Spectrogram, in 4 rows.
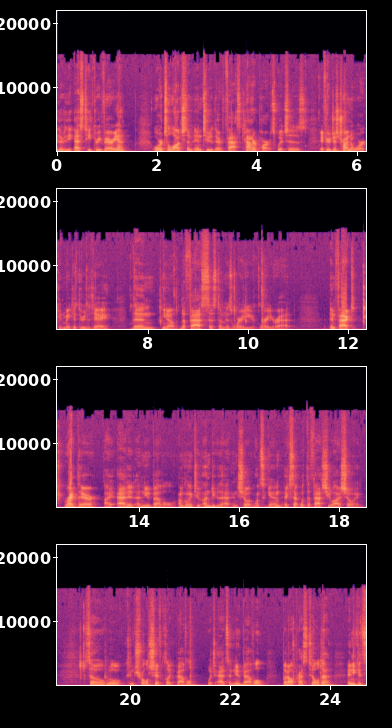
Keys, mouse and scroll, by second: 4.9 right click, 5.2 middle click, 5.7 q, 6.2 click, 6.6 double click, 7.1-7.6 scroll up 5, 7.9 scroll up 1, 8.3 shift+middle click, 8.6-8.9 shift+scroll up 1, 8.9 middle click, 9.3 scroll down 1, 9.6 q, 10.1 shift+click, 21.0 ctrl+click.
